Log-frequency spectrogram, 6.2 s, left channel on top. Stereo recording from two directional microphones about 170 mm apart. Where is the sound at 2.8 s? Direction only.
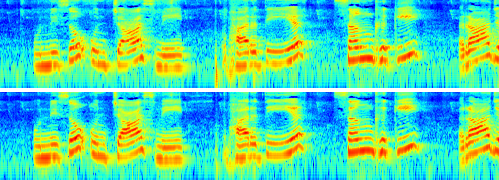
45° right (ahead or behind).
